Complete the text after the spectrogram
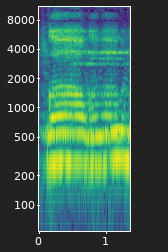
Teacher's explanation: واو کے اوپر الٹا پیش ہے، الٹا پیش برابر ہوتا ہے واو مدہ کے، اس لیے الٹا پیش کو ایک الف کے برابر کھینچ کے پڑھیں گے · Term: الف مدہ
